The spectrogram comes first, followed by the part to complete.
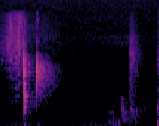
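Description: Snooker balls clicking during a soft stun shot: two sharp clicks about a fifth of a second apart, a third of a second in, then a few faint knocks near the end.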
